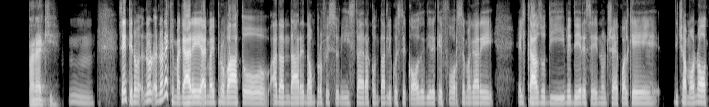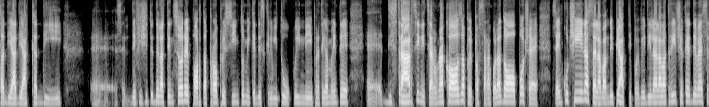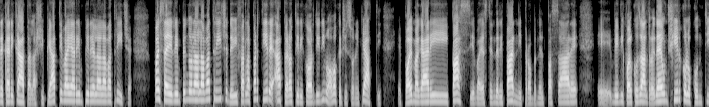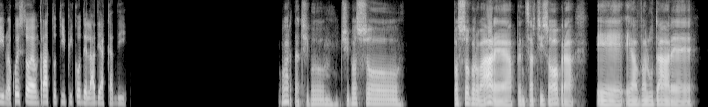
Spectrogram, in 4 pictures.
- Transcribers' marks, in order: tapping; "cioè" said as "ceh"
- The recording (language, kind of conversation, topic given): Italian, advice, Perché faccio fatica a concentrarmi e a completare i compiti quotidiani?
